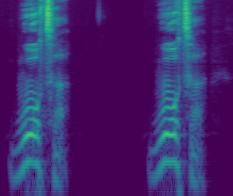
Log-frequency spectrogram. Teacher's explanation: 2 syllables, the stress falls on the first. · Now notice that I don't pronounce the R as an isolated word. The modern British RP accent is non-rhotic.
